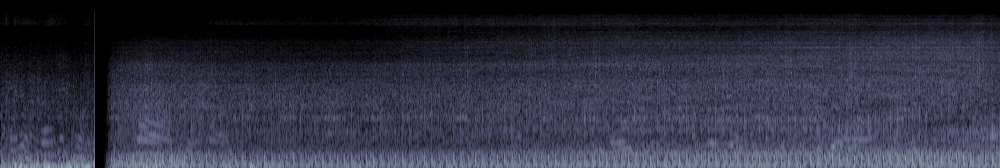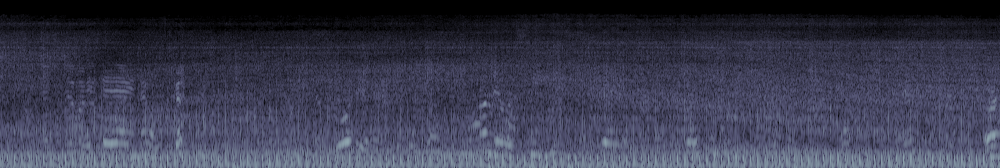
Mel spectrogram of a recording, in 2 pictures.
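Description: Steady low hum of an idling engine, with faint distant voices over it. The sound drops out for an instant about a second in.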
